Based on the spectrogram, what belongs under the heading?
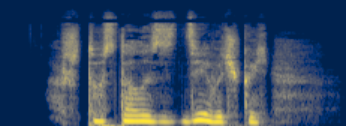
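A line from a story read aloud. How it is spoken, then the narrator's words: Horrified, forced out. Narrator (Russian): в ужасе выдавил, наконец, Икинг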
